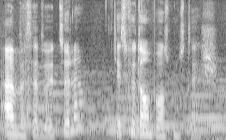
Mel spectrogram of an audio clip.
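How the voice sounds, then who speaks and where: A woman's voice: medium pitch, a little fast, close to an everyday voice. Actress as a curious young woman, music behind. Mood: helpful, playful. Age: young adult. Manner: casual, musing aloud. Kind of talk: audio fiction acting.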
